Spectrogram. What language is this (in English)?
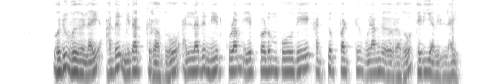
Tamil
